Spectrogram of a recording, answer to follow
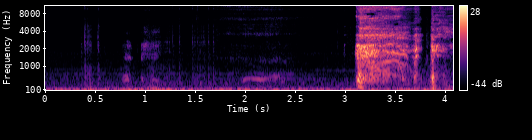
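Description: A man coughs once into his hand about three seconds in, a short, loud, noisy burst over the steady low rumble of a moving car's cabin.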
